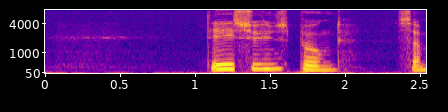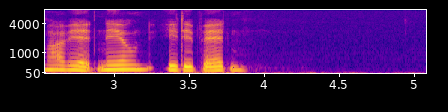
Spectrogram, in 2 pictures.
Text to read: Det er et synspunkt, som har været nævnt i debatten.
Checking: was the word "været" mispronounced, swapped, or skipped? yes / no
no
